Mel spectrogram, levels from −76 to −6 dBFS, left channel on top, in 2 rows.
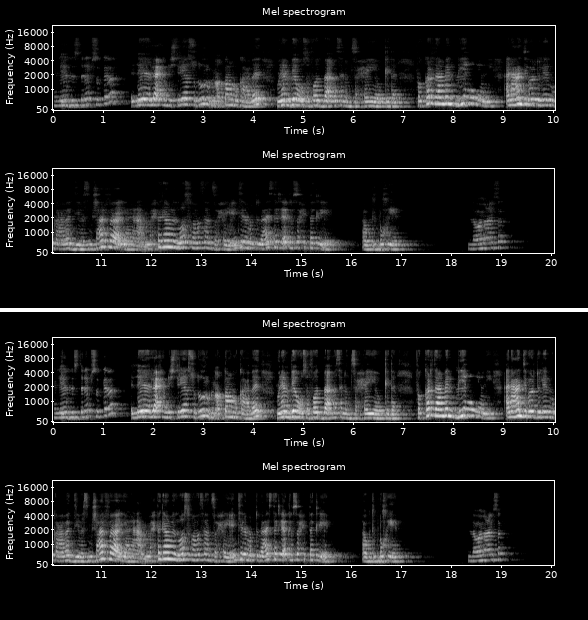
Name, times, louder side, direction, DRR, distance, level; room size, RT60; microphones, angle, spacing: voice 1, 0.0-1.3 8.0-8.3 18.3-19.0, right 3 dB, 50° right, 4 dB, 0.5 m, -32 dB
voice 2, 1.6-6.9 7.3-15.6 16.2-17.0, right 2 dB, 85° right, 5 dB, 0.9 m, -23 dB
7.2 x 7.0 x 2.5 m, 0.77 s
head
